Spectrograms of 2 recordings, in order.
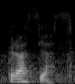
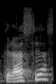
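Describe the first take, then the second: First: The c sounds like a th. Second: The c sounds like an s. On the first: This is the Castilian pronunciation. The speaker calls it right. "sino gracias" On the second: This is the Latin American pronunciation. The speaker calls it wrong. "No es gracias"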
